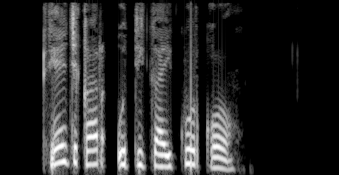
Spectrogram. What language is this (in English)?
Yanahuanca Pasco Quechua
